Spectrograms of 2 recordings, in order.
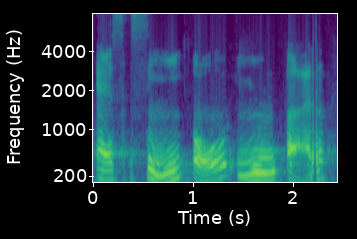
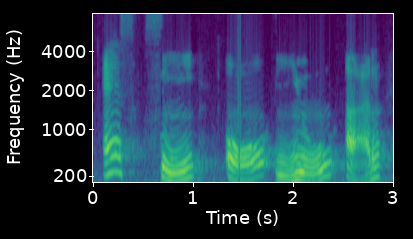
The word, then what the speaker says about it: scour: The first one, S C O U R, you pronounce it as scour. Oh. To scour, not to score.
